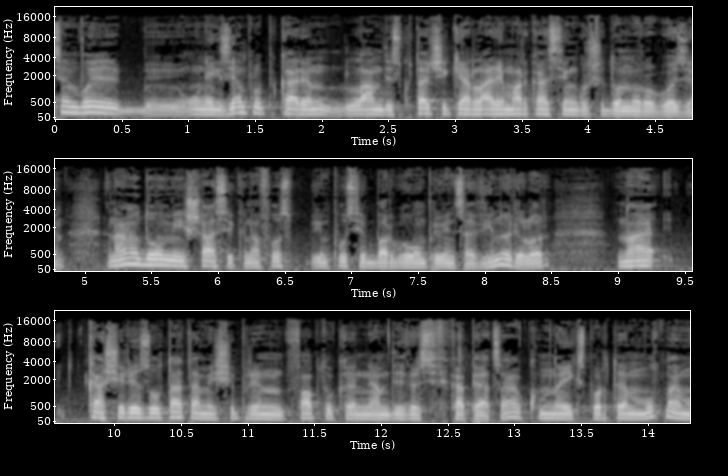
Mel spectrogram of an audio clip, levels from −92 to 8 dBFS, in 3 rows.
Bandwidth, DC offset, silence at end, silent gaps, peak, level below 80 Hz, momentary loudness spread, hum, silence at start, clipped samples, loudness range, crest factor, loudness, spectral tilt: 17 kHz; under 0.1%; 0 s; none; 0 dBFS; -46 dBFS; 6 LU; none; 0 s; under 0.1%; 2 LU; 16 dB; -16 LUFS; -5 dB/octave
